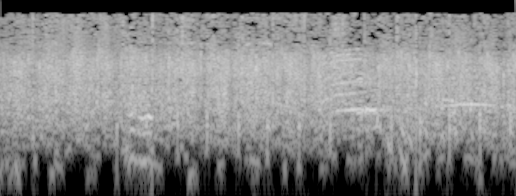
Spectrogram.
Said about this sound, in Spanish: Bueno, aplaudamos a papá.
